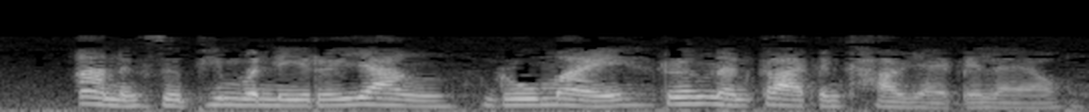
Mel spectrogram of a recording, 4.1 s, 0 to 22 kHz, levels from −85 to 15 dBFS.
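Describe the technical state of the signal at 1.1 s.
At 1.1 s the speech carries heavy Vorbis compression damage, present across the whole clip and likely from a low-bitrate encode, near 17 kbps. Treble is coarsely quantised into hiss-like grain, roughening tones. A spectrogram shows a flat ceiling at 6.5 kHz with blotchy upper bands.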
